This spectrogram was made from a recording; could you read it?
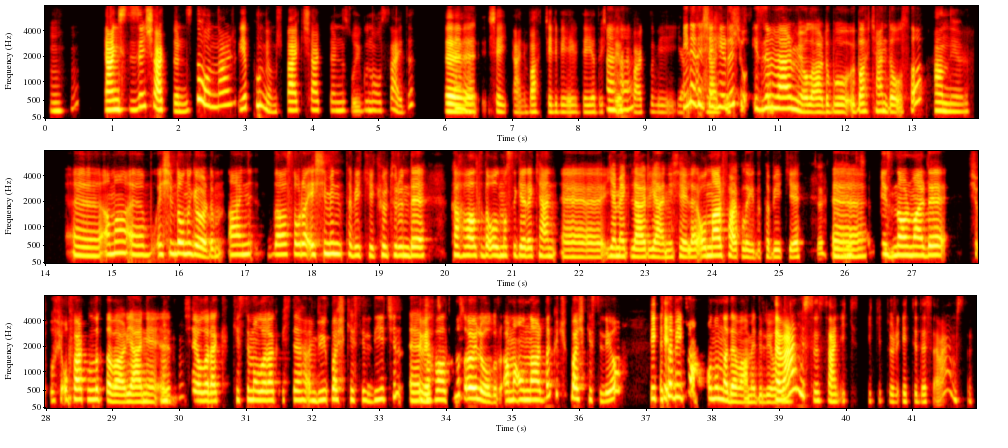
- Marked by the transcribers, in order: none
- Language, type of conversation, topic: Turkish, podcast, Eskiden bayramı nasıl kutlardınız, bana bir bayram anınızı anlatır mısınız?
